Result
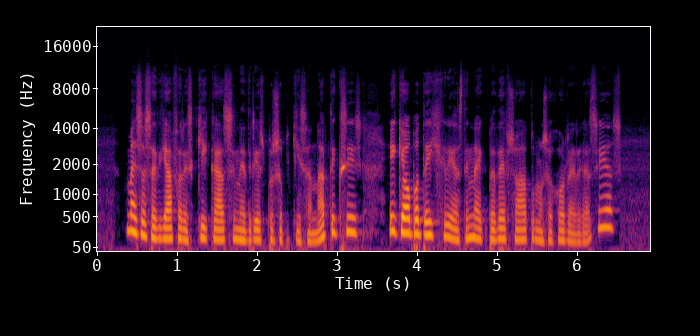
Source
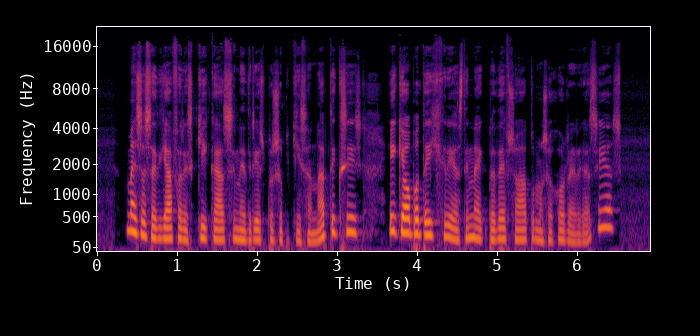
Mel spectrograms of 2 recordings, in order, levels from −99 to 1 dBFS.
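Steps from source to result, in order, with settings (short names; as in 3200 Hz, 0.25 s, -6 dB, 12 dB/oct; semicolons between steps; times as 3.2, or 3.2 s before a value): LPF 3000 Hz 12 dB/oct; gain +6.5 dB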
